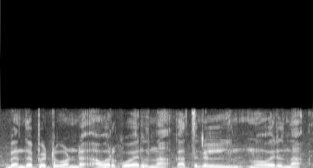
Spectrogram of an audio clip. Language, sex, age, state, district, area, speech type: Malayalam, male, 45-60, Kerala, Kottayam, rural, spontaneous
